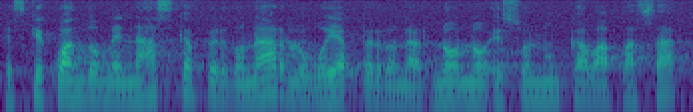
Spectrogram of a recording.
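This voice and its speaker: A man's voice: mid-range voice, steady tone, brisk, a bit bright, long reverb tail, slight background noise. A man preaching a Sunday sermon as pastor, reading scripture aloud and calling his listeners brothers. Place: church.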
